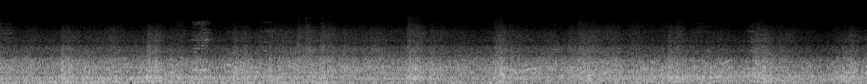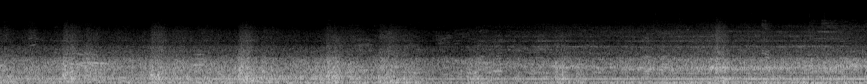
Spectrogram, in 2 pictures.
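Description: JR E233-3000 series electric commuter train running at speed, heard from inside the passenger car: steady wheel-and-rail rumble with scattered clicks from the rails, and a steady hum that comes in a few seconds in. For most of it the train is crossing a steel truss bridge.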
